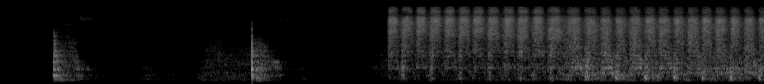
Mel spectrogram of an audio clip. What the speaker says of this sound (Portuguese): Então foi para raspar e lixar o restante do armário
